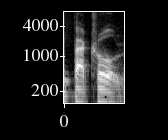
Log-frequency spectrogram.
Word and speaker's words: patrol: were on a security patrol an important word word you all know petrol petrol the second syllable has to be stressed spelling is different that's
